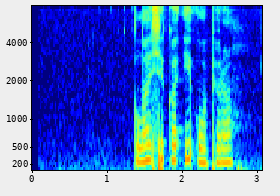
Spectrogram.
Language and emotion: Russian, neutral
